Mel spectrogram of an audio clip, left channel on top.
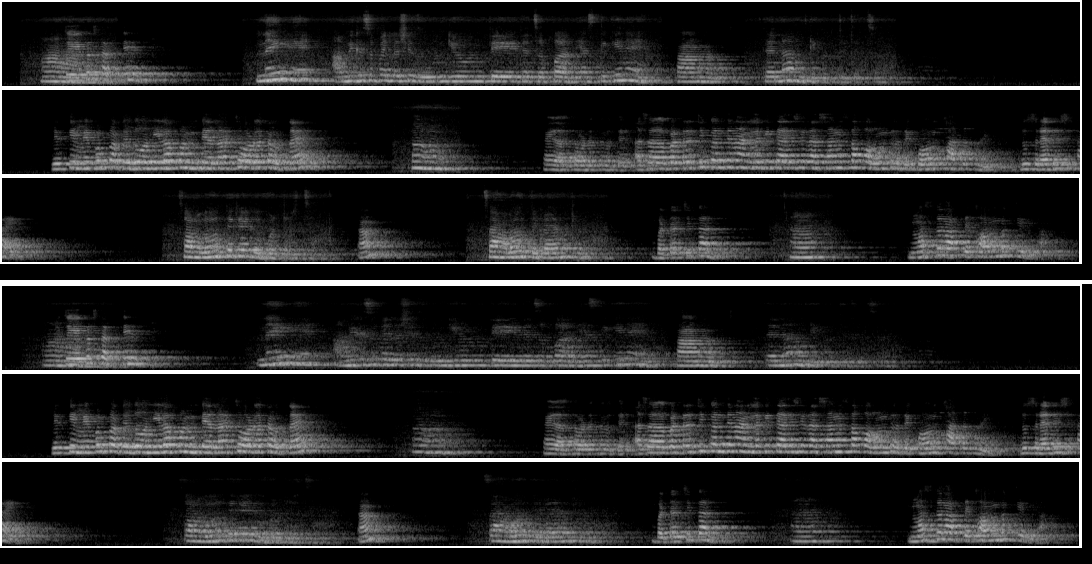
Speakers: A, on the left; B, on the right.
A: हा
B: मग
A: हा
B: तू एकच
A: ह
B: करतीस
A: नाही आम्ही कसं पहिला शिजवून घेऊन ते त्याच पाणी असते की नाय
B: हा हा
A: त्यांन आमटी होते त्याच
B: व्हय कि मी पण करते दोन्हीला पण त्याला तेवढं ठेवतंय
A: ह ह
B: हे थोड ठेवते असं बटर चिकन ते आणलं की त्या दिवशी रस्सा नुस्ता करून ठेवते, कोण खातच नाही दुसऱ्या दिवशी खायचं.
A: चांगलं होतं काय ग बटरचं
B: आ
A: चांगलं होतय काय म्हटलं
B: बटर चिकन
A: हां
B: मस्त लागतय खाऊन बघ की, एकदा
